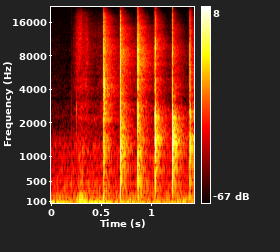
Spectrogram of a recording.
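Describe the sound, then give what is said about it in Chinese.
A short burst of hand clapping as the speakers applaud themselves: about six sharp, crisp claps in an even, fairly quick rhythm, with no talking over them. “自己给自己掌声。”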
